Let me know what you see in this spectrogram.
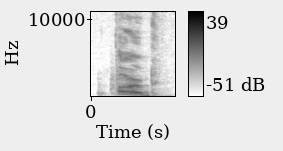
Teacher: However, while you're in America, they often drop the letter H and just pronounce the E-R-B.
